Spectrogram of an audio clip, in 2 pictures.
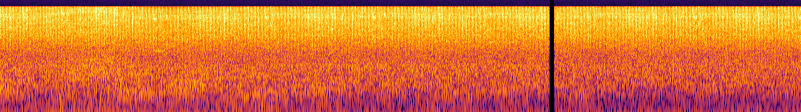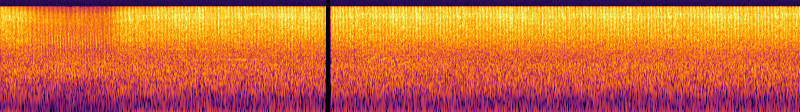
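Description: A blimp's engines drone steadily with a low hum.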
